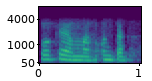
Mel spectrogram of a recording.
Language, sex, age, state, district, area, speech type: Telugu, female, 60+, Andhra Pradesh, West Godavari, rural, conversation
